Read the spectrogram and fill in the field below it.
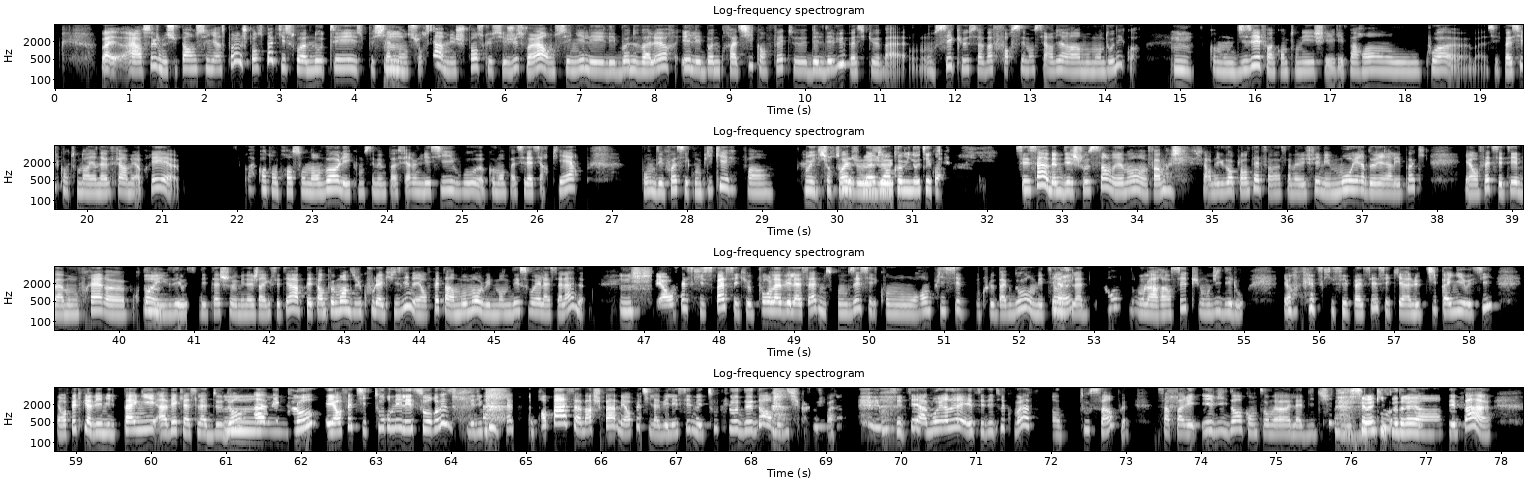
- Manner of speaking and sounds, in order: other background noise; stressed: "mourir"; chuckle; drawn out: "Mmh"; laugh; unintelligible speech; laughing while speaking: "du coup, enfin"; chuckle; chuckle
- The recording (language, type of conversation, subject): French, podcast, Selon toi, comment l’école pourrait-elle mieux préparer les élèves à la vie ?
